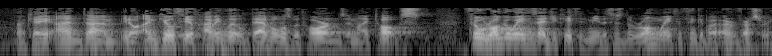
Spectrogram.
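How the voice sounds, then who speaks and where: Fairly low-pitched man speaking at a very fast pace, with big swings in loudness. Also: ordinary pitch variation. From United Kingdom. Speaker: cryptography researcher. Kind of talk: conference talk. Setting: conference hall with audience. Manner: hesitant with fillers and self-corrections.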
